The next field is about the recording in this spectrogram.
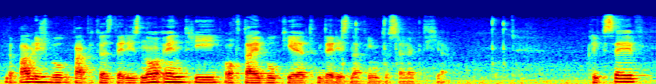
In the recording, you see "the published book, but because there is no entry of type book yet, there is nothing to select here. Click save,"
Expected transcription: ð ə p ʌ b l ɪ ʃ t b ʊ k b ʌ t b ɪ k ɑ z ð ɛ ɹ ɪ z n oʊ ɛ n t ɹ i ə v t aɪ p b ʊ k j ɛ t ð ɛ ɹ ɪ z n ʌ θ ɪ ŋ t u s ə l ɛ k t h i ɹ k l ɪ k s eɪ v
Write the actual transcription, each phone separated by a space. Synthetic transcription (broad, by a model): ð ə p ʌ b l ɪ ʃ b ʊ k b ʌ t b ɪ k ɑ z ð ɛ ɹ ɪ z n oʊ ɛ n t ɹ i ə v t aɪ b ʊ k j ɛ t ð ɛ ɹ ɪ z n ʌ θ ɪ ŋ t u s ə l ɛ k t h i ɹ k l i k s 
